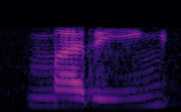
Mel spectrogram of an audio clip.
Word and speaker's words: Marin: My first name is Maria, M-A-R-I-A. – That was M-A-R-I-A. Will you spell that last name? – Marin, M-A-R-I-N.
